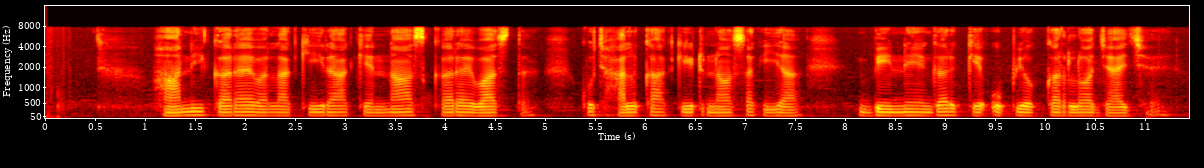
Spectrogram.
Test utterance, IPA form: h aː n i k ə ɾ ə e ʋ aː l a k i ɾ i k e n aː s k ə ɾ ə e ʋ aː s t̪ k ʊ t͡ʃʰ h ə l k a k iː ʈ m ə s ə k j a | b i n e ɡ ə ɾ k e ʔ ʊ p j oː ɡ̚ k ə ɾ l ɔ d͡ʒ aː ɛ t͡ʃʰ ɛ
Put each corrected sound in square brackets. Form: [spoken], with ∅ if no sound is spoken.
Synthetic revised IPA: h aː n i k ə ɾ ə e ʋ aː l a k i ɾ [a] k e n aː s k ə ɾ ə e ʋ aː s t̪ k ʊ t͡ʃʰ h ə l k a k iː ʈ [n] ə s ə k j a | b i n e ɡ ə ɾ k e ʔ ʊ p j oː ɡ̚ k ə ɾ l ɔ d͡ʒ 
